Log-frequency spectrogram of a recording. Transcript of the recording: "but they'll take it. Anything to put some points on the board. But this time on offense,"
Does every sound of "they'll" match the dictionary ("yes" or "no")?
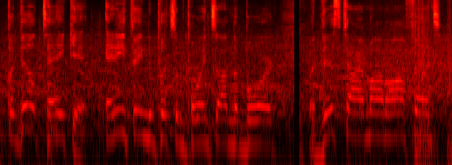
yes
